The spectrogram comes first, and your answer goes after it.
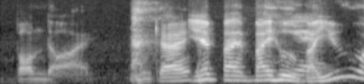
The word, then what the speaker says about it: Bondi: as i've said before it is based on an aboriginal word which is pronounced bundy in australia in australia that's just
